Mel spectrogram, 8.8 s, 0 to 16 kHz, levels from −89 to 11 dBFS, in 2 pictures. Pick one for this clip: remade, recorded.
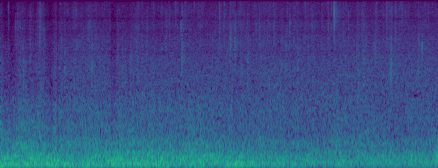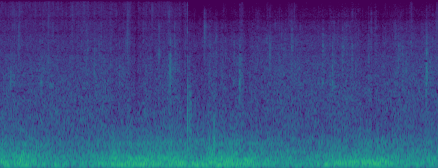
recorded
